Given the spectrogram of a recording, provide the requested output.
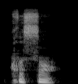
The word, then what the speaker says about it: croissant: You're saying it wrong. – How do you say? – Croissant.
